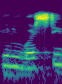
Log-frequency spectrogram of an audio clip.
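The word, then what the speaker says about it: university: यहां पर जब हम वर्ड यूनिवर्सिटी को प्रोनाउंस करते हैं यूनिवर्सिटी यूनिवर्सिटी तो जो उसका यू है ना फर्स्ट वाला कैपिटल वो जो हमें साउंड देता है वो वाई ओ यू वाली साउंड है यूनिवर्सिटी उसके अंदर हमें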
